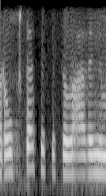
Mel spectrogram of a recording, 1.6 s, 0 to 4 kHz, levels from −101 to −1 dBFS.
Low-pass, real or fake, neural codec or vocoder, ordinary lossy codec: 3.6 kHz; fake; vocoder, 44.1 kHz, 80 mel bands, Vocos; AAC, 24 kbps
